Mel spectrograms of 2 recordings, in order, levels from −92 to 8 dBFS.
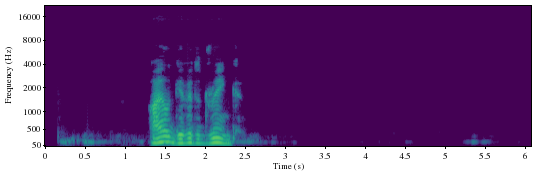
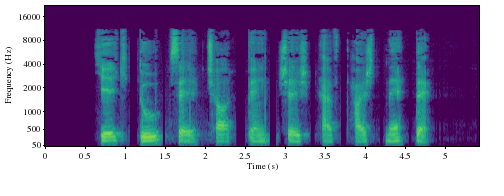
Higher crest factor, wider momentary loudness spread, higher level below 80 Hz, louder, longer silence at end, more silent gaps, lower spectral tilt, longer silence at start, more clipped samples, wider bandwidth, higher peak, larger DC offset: first, 24 dB vs 18 dB; about the same, 10 LU vs 8 LU; second, -66 dBFS vs -60 dBFS; second, -23 LUFS vs -18 LUFS; first, 3.65 s vs 0.65 s; second, none vs 1.05-1.14 s, 2.39-2.50 s, 2.81-2.88 s, 3.71-3.76 s; first, -9.5 dB/octave vs -3 dB/octave; second, 0.5 s vs 0.65 s; neither; second, 7 kHz vs 11.5 kHz; about the same, -4 dBFS vs -2 dBFS; neither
